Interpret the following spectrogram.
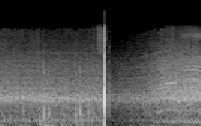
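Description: A single sharp crack of a cricket bat hitting the ball about a second in, over a faint stadium background. It is the shot that skies the ball straight up in the air.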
